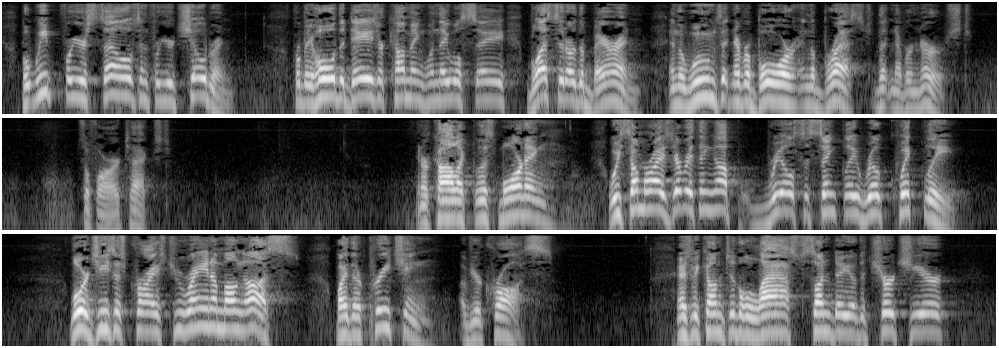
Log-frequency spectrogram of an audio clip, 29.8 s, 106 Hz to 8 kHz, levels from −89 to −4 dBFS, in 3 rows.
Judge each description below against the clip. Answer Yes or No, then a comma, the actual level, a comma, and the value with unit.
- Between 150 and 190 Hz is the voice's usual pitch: Yes, medium, 185 Hz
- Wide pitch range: No, average, 3.9 semitones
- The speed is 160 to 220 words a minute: No, average, 150 wpm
